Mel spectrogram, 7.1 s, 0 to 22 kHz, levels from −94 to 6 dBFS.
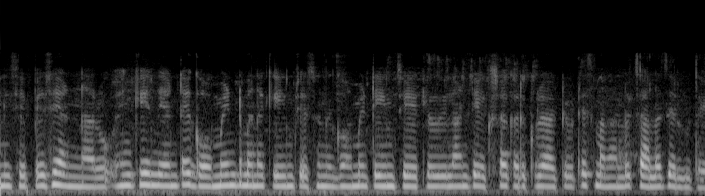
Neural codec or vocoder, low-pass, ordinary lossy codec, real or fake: none; 7.2 kHz; AAC, 48 kbps; real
